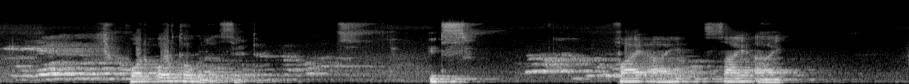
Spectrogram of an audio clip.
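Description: A man speaks steadily in a lecturing tone, close by.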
